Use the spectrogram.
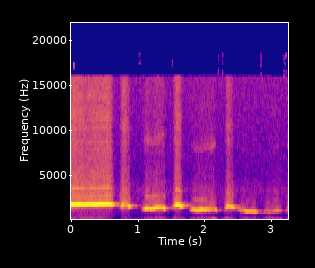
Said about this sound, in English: Can you whistle?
